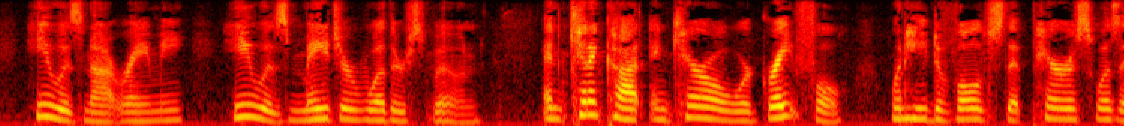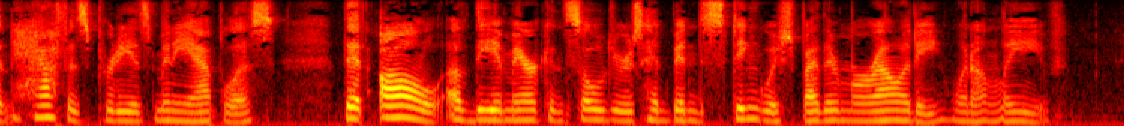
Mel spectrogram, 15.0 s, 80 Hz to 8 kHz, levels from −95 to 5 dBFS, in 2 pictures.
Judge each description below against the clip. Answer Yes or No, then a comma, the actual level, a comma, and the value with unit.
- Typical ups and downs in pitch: Yes, average, 3.0 semitones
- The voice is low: No, medium, 180 Hz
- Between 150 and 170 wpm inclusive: Yes, average, 160 wpm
